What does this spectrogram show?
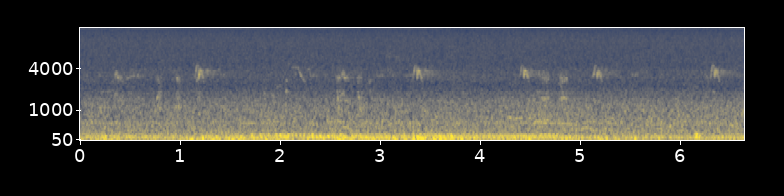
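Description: Small birds chirping faintly in short, high notes, one every second or so, over a steady low rumble.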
